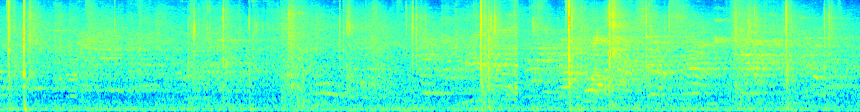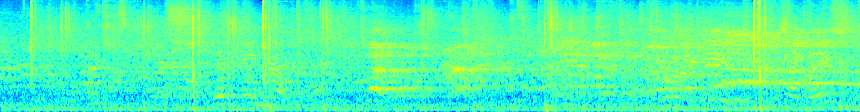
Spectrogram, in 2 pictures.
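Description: A basketball bounces on a hard floor with sharp echoing thuds.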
